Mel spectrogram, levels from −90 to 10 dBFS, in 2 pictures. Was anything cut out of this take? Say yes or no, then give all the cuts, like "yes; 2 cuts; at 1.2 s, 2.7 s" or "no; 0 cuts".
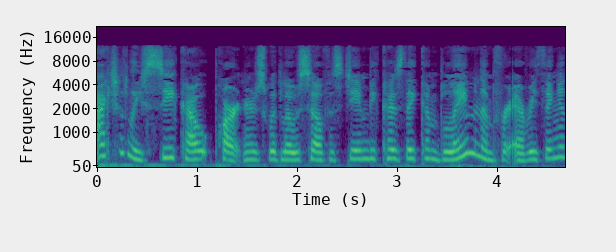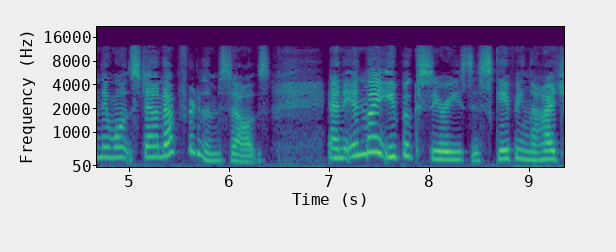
no; 0 cuts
